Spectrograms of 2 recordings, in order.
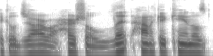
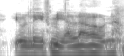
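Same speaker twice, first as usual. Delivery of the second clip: frightened, squeaky little goblin voice. Reading a story aloud, voicing a goblin shaking with fear: squeaky goblin voice. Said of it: "he squeaked".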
